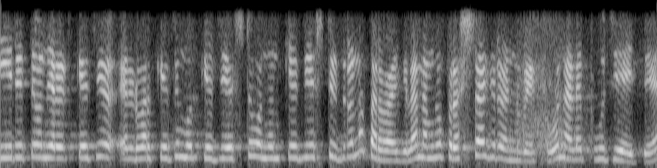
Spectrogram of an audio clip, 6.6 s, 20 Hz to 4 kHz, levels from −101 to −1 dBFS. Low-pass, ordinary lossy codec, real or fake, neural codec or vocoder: 3.6 kHz; none; real; none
